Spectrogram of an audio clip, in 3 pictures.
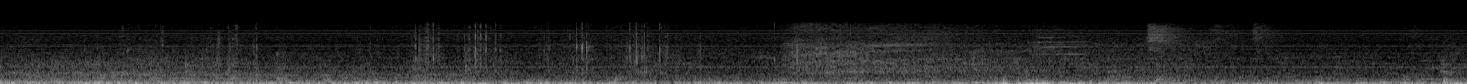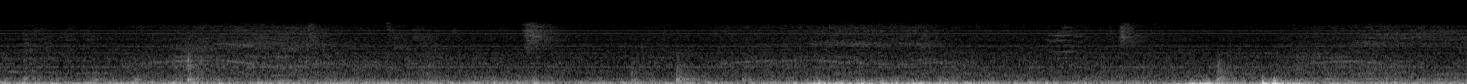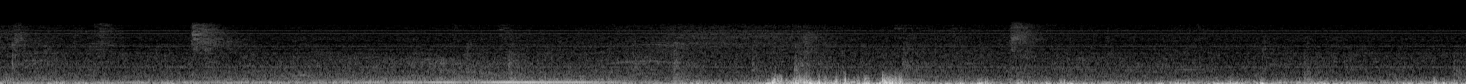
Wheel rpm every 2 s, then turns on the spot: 0, 0, 0, 0, 0, 0, 0, 0, 0, 0, 0, 0, 0, 0, 0, 0, 0, 0, 0, 0, 0, 0.
none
